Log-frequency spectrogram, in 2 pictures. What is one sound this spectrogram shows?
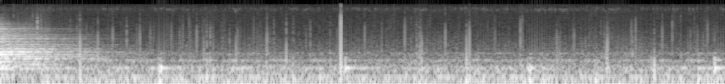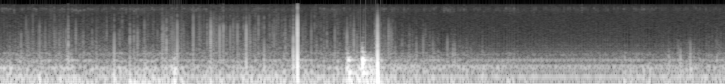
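Surface noise crackles and pops from a spinning vinyl record.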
